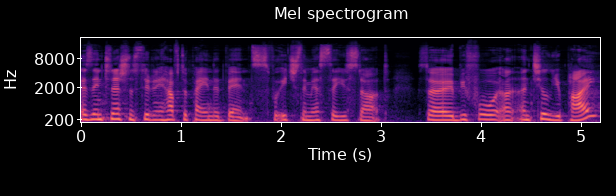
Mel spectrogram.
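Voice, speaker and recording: A woman talks with a Russian accent. Her pace is very fast. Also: medium pitch for a woman, fairly even intonation. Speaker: podcast guest, business owner. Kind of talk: casual chat.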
